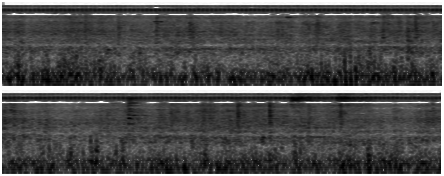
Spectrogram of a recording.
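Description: Freight train of coal cars rolling past, the wheels making a steady low rumble with irregular clicks over the rail joints.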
